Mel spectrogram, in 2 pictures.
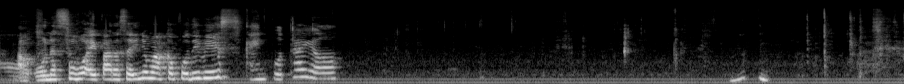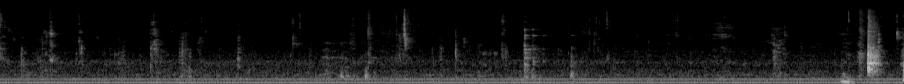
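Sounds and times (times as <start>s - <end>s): low electrical hum: 0.0s - 18.0s
close chewing: 3.8s - 17.2s.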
